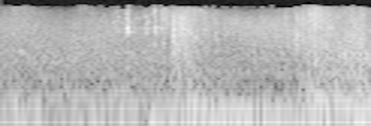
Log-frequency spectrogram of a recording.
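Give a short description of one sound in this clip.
A loud whoosh bursts out.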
